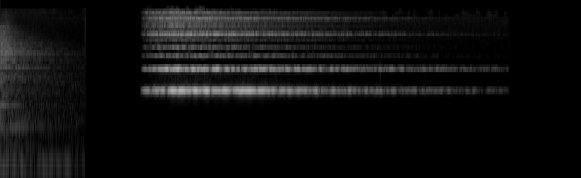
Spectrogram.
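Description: News background music cutting off, then a single bell-like electronic chime that rings and fades over about three seconds: the broadcaster's logo sting.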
